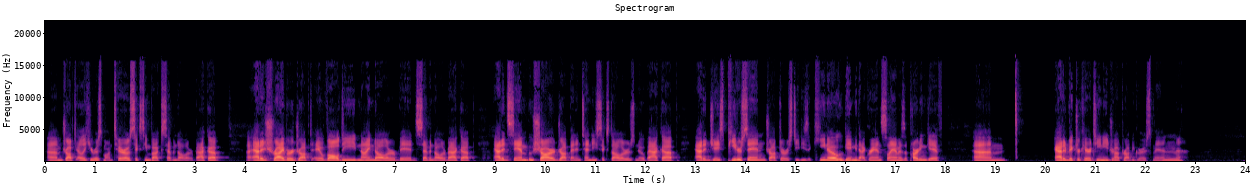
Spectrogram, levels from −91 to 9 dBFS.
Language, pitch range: English, 105-135 Hz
